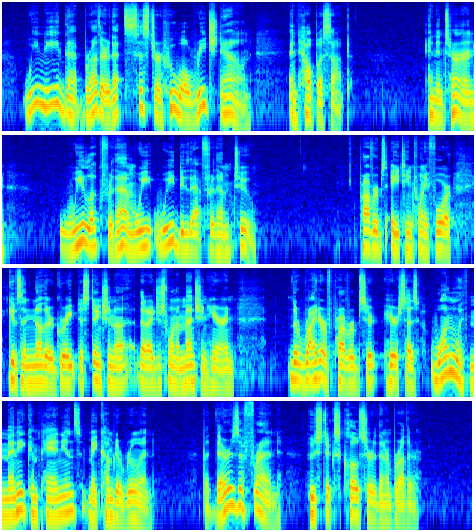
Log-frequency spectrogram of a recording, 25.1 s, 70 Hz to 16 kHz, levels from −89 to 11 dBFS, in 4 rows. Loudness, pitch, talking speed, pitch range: -21 LUFS, 135 Hz, 165 wpm, 125-155 Hz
